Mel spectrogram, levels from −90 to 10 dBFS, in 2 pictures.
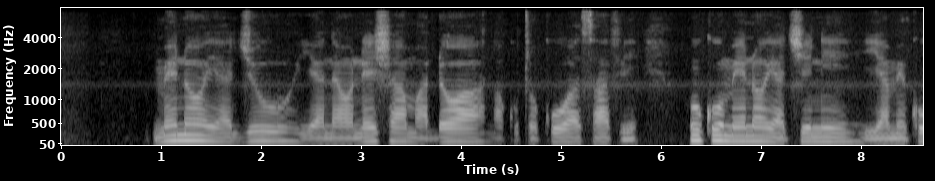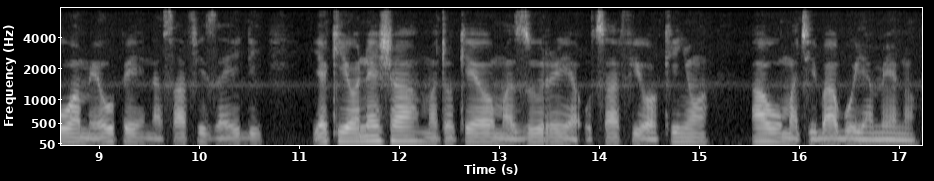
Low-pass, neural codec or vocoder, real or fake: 7.2 kHz; none; real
